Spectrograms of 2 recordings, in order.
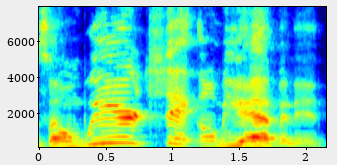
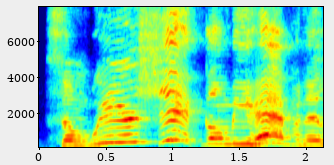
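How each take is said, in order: First: Said in the usual way. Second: High, loud emphatic warning; loud emphatic warning to viewers. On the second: Shown as a demonstration. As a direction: punch the whole line. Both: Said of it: "Let me just say that".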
